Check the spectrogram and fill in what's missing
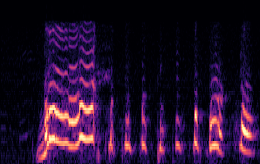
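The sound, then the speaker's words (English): A chicken lets out a drawn-out, wavering squawk, then a quick run of about eight short clucks in a steady rhythm, fairly loud with no voices. “There's the butt cheeks and with the chicken again.”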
